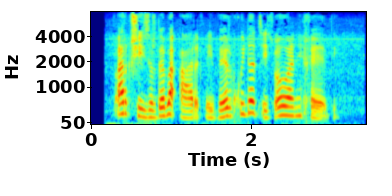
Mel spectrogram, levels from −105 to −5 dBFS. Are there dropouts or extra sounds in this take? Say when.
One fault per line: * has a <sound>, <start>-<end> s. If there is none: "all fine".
all fine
